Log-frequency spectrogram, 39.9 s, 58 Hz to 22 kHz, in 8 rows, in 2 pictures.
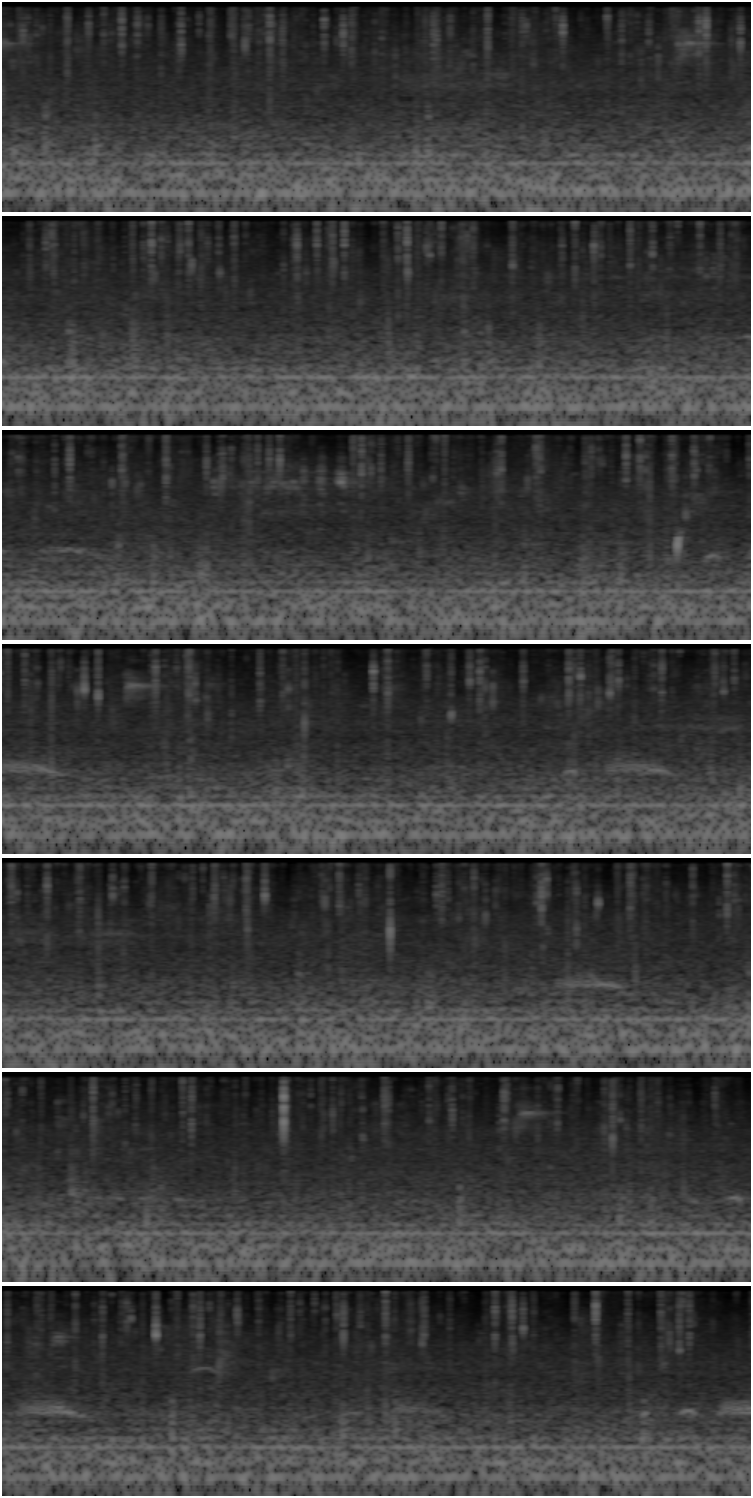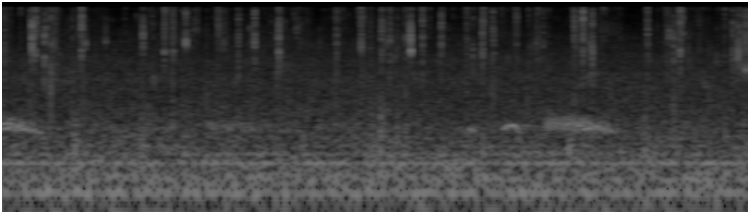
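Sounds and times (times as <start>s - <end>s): rain falling into a puddle: 0.0s - 39.9s
faint bird calls: 9.8s - 10.8s, 14.6s - 16.0s, 18.7s - 20.8s, 29.7s - 31.6s.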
